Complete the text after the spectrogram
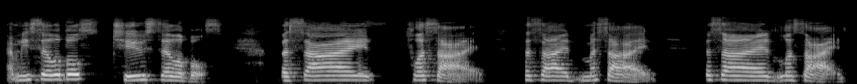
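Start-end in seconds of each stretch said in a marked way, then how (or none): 2.8-8.4 "Beside" then the made-up rhyme, first sound swapped each time; rhyming demo. Shown as a demonstration. Teacher showing rhymes of beside to students, sounding out each one. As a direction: show how changing the first sound of "Beside" makes "fleside", "maside", "laside". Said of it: "Just changing the beginning".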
